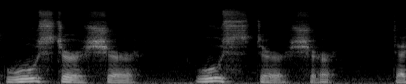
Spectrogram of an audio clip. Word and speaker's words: Worcestershire: was talking to Rich oh okay was just pronounce worcestershire Wooster sure did I say that right no problem Helen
